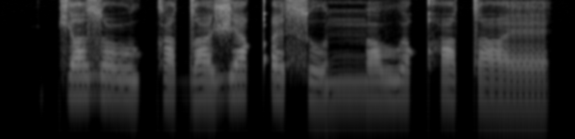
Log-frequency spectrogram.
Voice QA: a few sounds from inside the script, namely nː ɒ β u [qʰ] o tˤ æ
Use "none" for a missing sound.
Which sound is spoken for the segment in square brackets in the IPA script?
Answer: qʰ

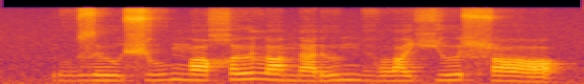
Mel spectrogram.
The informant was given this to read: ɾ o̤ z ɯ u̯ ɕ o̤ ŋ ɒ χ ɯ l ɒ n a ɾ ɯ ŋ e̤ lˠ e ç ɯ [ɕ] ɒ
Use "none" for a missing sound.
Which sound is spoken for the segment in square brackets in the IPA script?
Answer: ɬ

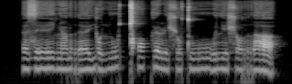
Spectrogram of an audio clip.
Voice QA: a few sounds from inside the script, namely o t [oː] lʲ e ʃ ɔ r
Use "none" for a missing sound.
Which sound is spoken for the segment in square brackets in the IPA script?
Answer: uː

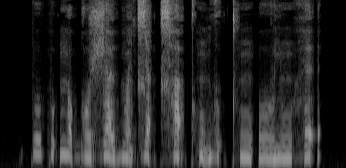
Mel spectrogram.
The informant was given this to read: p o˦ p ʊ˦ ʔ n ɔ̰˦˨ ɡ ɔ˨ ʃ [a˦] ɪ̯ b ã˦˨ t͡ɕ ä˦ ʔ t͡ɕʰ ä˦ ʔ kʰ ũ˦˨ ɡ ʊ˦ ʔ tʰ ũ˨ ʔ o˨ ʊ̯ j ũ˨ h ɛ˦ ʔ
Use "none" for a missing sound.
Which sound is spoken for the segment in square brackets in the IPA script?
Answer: a̰˦˨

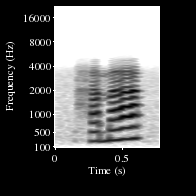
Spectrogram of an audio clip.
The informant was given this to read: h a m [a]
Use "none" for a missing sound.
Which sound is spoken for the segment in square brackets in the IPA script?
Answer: a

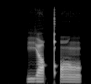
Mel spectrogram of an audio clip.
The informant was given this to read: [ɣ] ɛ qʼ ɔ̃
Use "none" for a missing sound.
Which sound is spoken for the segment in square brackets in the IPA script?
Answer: j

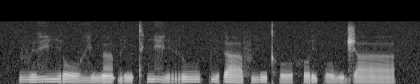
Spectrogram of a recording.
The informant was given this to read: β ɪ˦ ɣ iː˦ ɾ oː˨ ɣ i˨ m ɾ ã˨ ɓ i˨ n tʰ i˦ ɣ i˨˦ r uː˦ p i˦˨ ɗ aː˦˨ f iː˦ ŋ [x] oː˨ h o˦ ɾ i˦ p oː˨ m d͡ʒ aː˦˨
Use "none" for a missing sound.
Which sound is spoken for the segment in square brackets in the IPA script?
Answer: kʰ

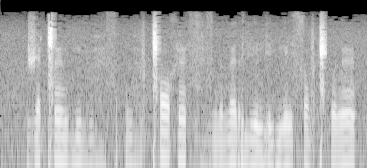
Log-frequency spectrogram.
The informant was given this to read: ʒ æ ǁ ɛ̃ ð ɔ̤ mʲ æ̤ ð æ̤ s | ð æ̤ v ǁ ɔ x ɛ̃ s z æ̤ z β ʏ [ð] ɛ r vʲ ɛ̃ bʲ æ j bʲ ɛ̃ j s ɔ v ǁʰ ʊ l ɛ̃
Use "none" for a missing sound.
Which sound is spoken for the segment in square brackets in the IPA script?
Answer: ð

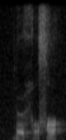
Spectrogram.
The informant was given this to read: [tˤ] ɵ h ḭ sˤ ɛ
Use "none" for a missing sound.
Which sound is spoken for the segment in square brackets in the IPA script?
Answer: ɾ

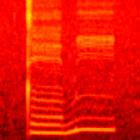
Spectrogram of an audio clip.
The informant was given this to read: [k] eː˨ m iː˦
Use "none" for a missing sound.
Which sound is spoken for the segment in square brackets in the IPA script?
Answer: t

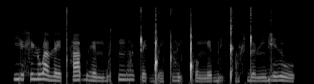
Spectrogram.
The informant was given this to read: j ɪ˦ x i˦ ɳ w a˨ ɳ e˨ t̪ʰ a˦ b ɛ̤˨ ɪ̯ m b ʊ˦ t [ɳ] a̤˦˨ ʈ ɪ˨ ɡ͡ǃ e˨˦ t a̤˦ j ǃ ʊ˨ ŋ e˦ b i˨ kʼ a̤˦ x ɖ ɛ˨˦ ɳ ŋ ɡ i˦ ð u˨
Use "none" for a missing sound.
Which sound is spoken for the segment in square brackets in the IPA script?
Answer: n̪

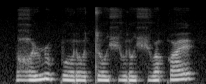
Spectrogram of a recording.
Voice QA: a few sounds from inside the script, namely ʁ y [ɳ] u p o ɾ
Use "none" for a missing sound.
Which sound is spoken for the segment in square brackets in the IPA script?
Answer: ɳ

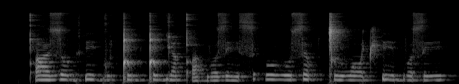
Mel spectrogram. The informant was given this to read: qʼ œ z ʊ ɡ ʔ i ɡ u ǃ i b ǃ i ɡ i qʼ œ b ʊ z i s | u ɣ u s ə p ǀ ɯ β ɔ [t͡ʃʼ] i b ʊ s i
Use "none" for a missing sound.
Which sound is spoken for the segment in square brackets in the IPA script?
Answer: t͡ʃʼ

